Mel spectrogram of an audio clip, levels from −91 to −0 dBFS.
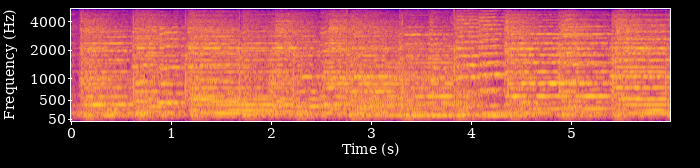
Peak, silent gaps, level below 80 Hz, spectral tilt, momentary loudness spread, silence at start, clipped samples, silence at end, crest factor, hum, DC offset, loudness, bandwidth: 0 dBFS; none; -40 dBFS; -6.5 dB/octave; 3 LU; 0 s; under 0.1%; 0 s; 12 dB; none; under 0.1%; -12 LUFS; 5.4 kHz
